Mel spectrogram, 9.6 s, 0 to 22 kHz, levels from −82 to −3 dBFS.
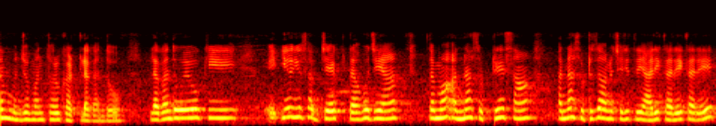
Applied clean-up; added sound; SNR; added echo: none; none; none; none.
